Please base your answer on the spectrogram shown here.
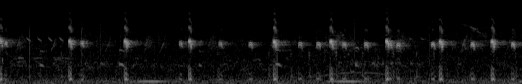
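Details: Water Rail in the reed beds of Matsalu, USSR, from a 1979 field recording on vinyl LP: short sharp notes repeated about twice a second in an uneven series, with faint low hum and record crackle ticks.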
